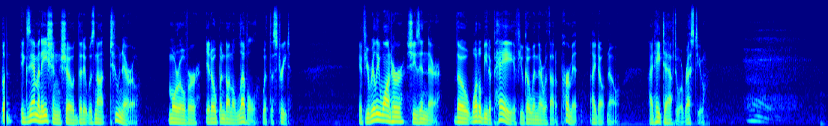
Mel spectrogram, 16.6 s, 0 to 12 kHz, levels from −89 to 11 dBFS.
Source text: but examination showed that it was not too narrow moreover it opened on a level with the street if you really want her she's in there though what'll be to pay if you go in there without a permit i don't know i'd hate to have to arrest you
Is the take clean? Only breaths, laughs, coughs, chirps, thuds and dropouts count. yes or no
no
